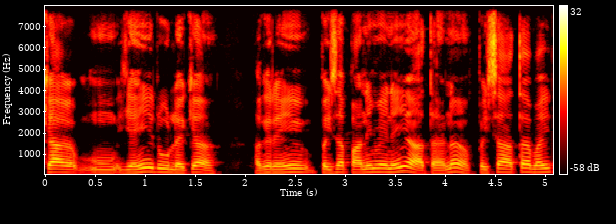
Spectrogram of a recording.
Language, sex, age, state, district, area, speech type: Hindi, male, 30-45, Uttar Pradesh, Ghazipur, rural, spontaneous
